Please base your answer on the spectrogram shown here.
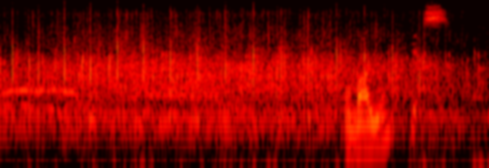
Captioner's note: audience cheers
